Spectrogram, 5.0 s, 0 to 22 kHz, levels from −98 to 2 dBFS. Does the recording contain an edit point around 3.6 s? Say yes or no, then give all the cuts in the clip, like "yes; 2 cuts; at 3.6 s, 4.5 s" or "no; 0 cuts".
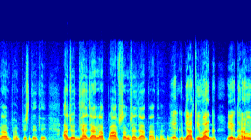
yes; 1 cut; at 3.6 s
